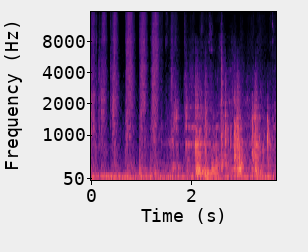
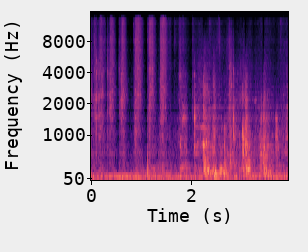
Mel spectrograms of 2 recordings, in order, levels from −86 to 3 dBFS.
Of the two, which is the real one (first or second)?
first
